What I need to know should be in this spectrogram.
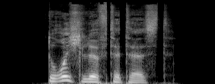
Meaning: inflection of durchlüften: 1. second-person singular preterite 2. second-person singular subjunctive II
- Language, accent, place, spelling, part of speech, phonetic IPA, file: German, Germany, Berlin, durchlüftetest, verb, [ˈdʊʁçˌlʏftətəst], De-durchlüftetest.ogg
